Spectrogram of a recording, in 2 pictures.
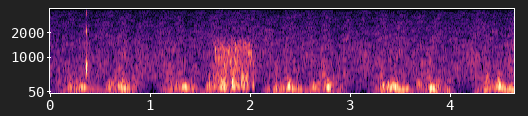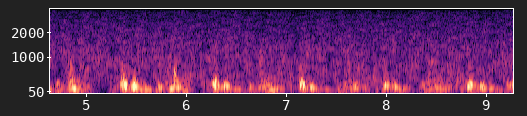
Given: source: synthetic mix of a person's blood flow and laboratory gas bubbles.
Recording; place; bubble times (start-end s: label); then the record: Doppler ultrasound of blood flow; precordium
0.33-0.41 s: bubbles
1.57-2.07 s: bubbles
5.87-5.93 s: bubbles
9.25-9.28 s: bubbles
From the record:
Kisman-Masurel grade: 123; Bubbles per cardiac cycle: 1 to 2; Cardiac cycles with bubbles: 10 to 50%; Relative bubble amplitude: loud (0.450 to 0.775); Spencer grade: 2 (many but less than half of the cardiac periods contain bubble signals, singularly or in groups); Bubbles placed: anywhere in the cardiac cycle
